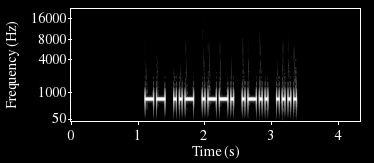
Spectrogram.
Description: Morse code, heard as a keyed tone, about 29 wpm, 700 Hz. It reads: MUPLH
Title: Code Groups - 5 Letters - 28wpm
